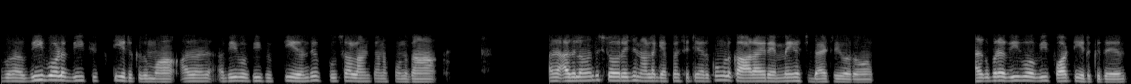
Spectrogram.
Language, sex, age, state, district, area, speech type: Tamil, male, 18-30, Tamil Nadu, Tenkasi, urban, conversation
